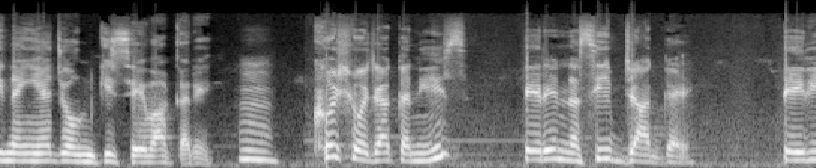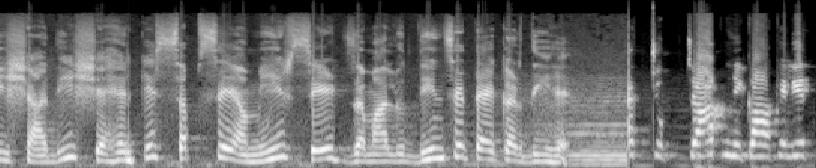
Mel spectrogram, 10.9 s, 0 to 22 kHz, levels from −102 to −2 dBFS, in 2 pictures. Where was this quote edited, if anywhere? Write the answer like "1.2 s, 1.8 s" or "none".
1.6 s, 9.4 s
